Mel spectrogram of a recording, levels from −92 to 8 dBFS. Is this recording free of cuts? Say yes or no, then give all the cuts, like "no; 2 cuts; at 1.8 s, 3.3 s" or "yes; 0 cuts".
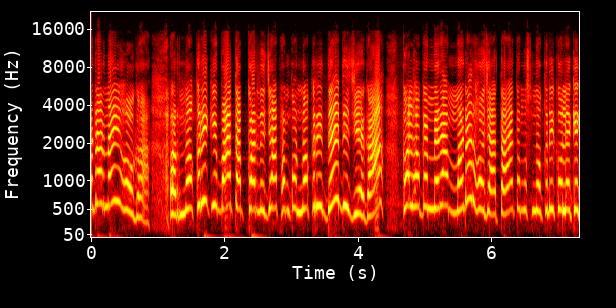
yes; 0 cuts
